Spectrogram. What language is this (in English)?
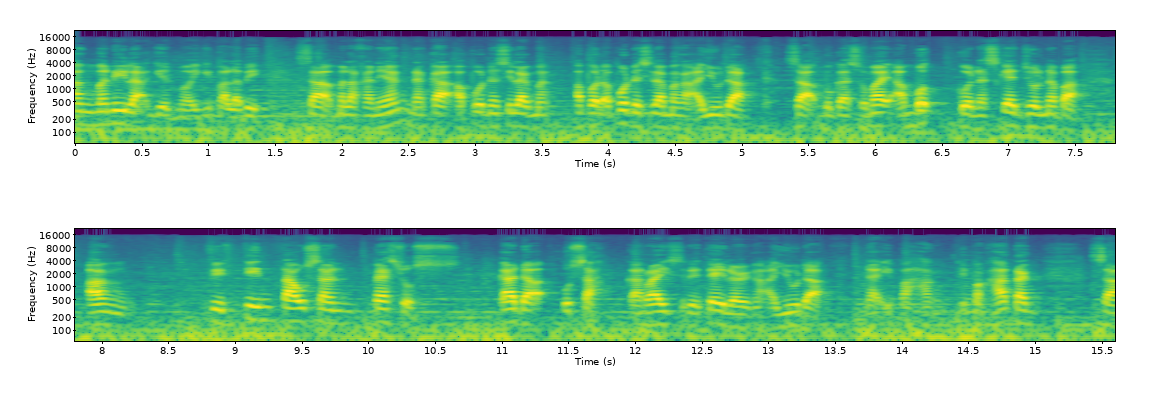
Filipino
